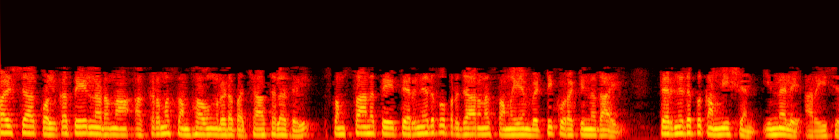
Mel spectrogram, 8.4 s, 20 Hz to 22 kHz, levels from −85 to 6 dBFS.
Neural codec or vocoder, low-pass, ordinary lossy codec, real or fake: none; 3.6 kHz; MP3, 16 kbps; real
